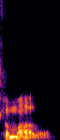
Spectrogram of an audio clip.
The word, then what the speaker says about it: Kamala: the name out there it's a Indian name so generally is pronounced Camala y'all know plenty of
